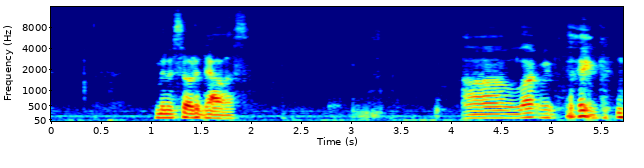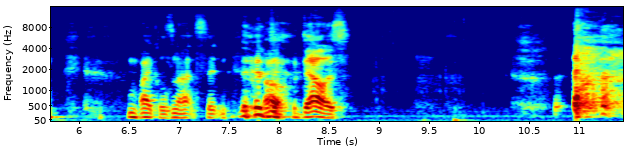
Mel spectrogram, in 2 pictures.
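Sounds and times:
speech: 0:01.0 - 0:02.0, 0:04.1 - 0:08.8
person coughing nervously: 0:10.8 - 0:11.4.

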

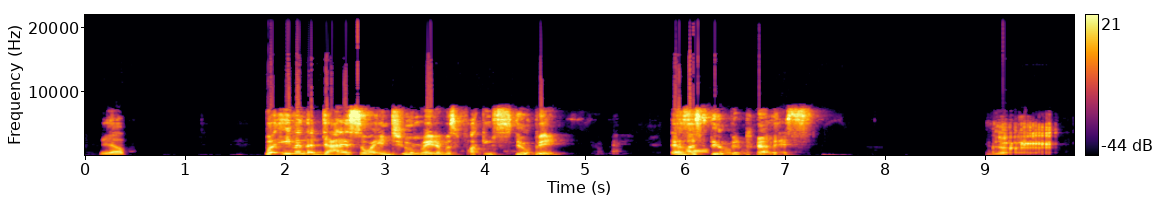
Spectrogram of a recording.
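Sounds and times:
speech: 0:00.2 - 0:00.5, 0:01.8 - 0:04.8, 0:05.8 - 0:07.3
loud throaty burp: 0:09.0 - 0:09.8.

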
